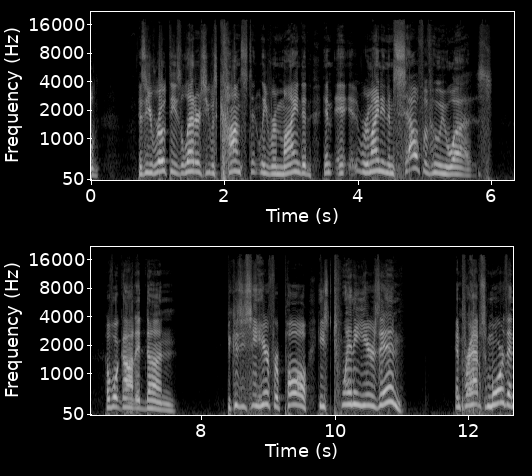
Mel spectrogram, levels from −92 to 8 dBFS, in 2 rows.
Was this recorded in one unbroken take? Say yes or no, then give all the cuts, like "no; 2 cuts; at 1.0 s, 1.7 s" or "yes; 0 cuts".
yes; 0 cuts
